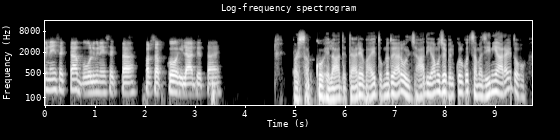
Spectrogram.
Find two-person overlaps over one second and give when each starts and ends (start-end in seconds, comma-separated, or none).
none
